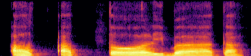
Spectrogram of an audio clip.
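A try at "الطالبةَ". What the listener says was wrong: Atto libata. Banyak nggak perlu dipanjangin.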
